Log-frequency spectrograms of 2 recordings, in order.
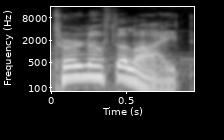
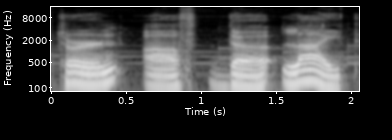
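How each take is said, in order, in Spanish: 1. Las palabras se juntan en un solo sonido continuo. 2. Cada palabra se dice por separado, con pausas. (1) "en el habla natural los sonidos se unen" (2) "Si separas cada palabra sonaría como"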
